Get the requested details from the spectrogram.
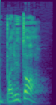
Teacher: a palavra palitó tem a sílaba mais forte na última tó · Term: oxítona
